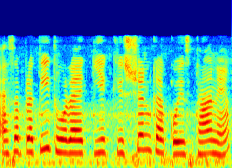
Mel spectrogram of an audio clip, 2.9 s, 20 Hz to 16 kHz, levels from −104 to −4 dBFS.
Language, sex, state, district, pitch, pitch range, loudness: Hindi, female, West Bengal, Alipurduar, 260 Hz, 255-280 Hz, -14 LUFS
